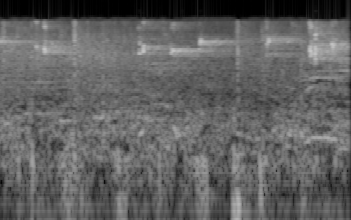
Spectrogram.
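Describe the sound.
A basketball is dribbled on the court during a game: soft, repeated thumps of the ball under steady crowd noise and murmur.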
